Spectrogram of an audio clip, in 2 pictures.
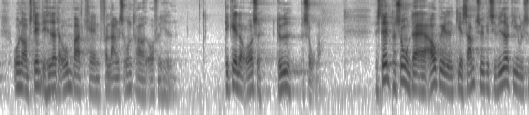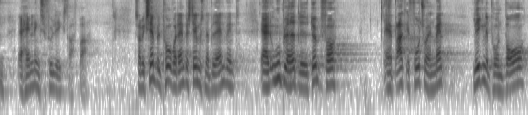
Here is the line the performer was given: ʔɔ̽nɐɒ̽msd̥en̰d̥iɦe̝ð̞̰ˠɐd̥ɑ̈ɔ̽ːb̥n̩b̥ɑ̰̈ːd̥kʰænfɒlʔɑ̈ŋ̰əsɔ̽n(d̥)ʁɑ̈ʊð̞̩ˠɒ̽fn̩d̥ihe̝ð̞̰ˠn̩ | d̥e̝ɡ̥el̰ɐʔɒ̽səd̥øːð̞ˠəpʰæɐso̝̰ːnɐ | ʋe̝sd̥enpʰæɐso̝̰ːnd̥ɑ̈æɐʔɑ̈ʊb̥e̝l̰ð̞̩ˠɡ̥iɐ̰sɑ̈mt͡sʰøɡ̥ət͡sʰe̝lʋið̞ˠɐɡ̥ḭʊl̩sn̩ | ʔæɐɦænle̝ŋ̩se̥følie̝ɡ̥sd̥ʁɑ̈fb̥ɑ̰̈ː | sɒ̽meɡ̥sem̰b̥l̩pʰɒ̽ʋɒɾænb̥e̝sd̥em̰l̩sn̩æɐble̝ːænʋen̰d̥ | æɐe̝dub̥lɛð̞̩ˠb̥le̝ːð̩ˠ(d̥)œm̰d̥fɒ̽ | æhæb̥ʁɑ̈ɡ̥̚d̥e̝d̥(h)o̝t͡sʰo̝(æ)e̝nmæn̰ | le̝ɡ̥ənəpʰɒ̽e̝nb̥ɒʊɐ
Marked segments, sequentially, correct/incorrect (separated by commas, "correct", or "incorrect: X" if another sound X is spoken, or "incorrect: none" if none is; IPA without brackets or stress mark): correct, correct, incorrect: f, correct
